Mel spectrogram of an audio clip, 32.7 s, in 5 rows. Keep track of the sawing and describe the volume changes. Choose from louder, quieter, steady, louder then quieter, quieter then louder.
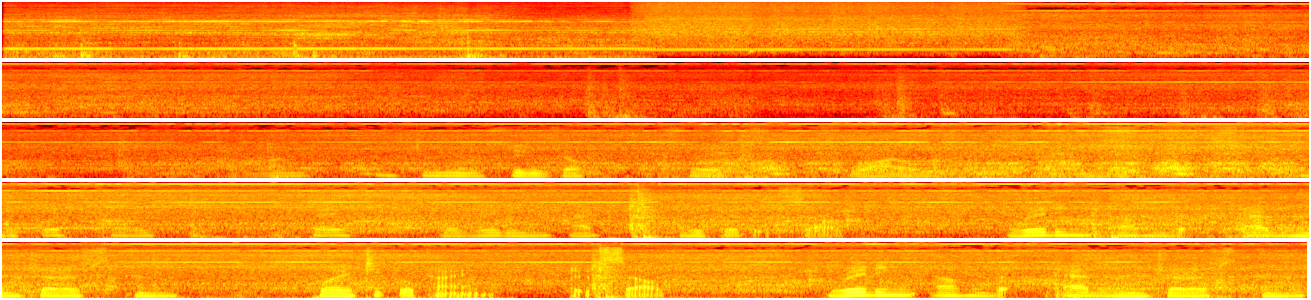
louder.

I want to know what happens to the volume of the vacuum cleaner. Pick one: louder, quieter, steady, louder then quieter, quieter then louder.
quieter then louder.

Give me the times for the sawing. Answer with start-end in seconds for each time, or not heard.
12.9-19.6.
